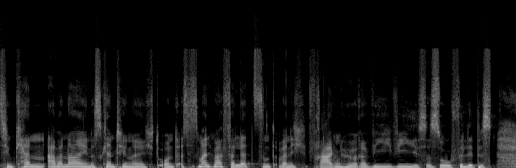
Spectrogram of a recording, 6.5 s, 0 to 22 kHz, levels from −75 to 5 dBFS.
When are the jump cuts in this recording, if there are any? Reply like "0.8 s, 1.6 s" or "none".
none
